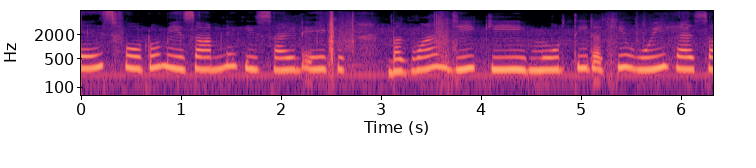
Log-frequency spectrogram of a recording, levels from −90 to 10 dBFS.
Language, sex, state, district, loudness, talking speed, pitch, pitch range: Hindi, female, Uttar Pradesh, Shamli, -16 LUFS, 135 wpm, 280 Hz, 275-300 Hz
